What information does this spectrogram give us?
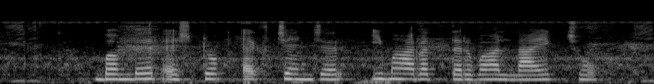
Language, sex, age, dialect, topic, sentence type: Magahi, female, 18-24, Northeastern/Surjapuri, banking, statement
